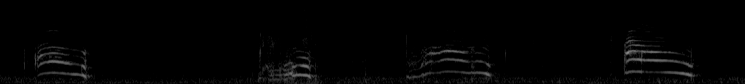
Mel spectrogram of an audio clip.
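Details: Angry Scottish Fold cat giving three drawn-out, harmonic meows that bend downward at the end, spaced roughly two seconds apart, with a brief rough, scratchy squeak between the first and second; otherwise quiet.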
